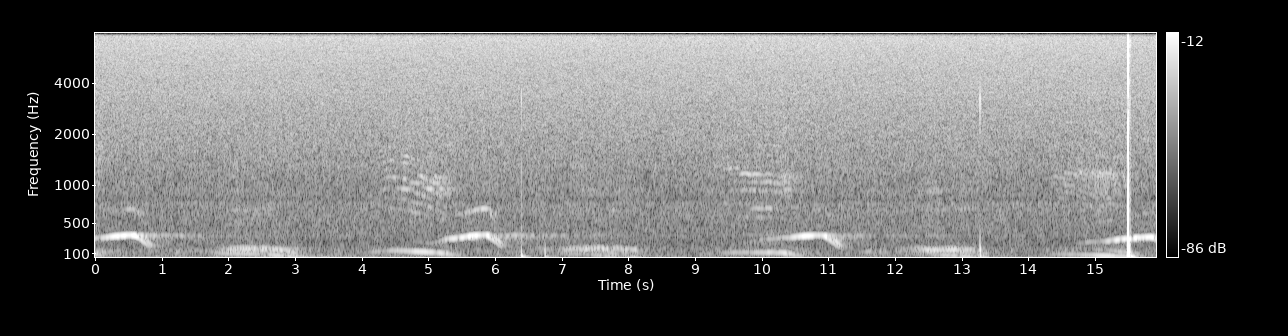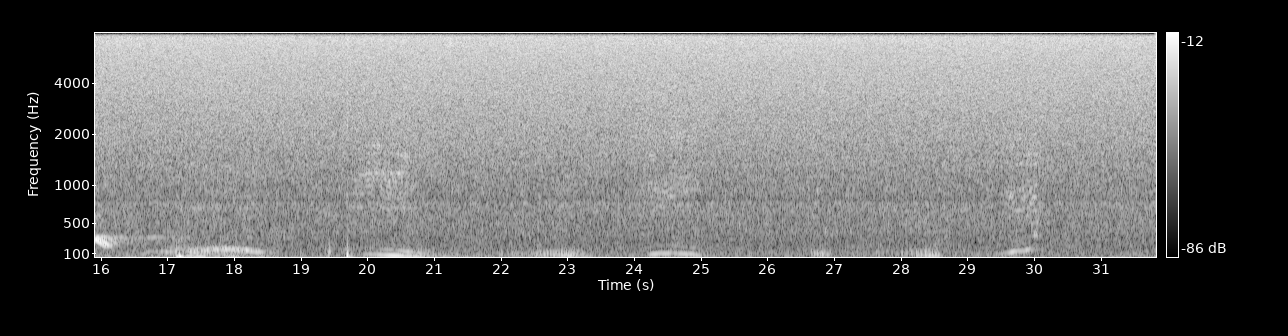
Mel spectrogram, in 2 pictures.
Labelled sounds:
4.5	5.3	humpback whale, 0.83 to 1.2 kHz
9.7	10.0	humpback whale, 0.90 to 1.2 kHz
20.5	20.7	humpback whale, 1.4 to 1.6 kHz

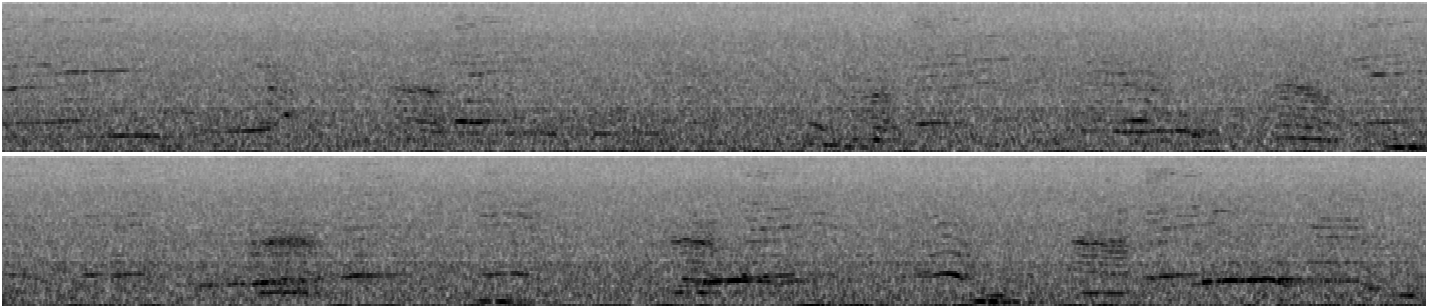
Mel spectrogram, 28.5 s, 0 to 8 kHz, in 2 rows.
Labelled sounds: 0.6	1.3	humpback whale, 1.9 to 2.1 kHz
4.1	4.4	humpback whale, 1.0 to 1.4 kHz
13.5	14.2	humpback whale, 2.5 to 5.5 kHz
16.9	18.0	humpback whale, 1.2 to 2.0 kHz
21.0	21.4	humpback whale, 1.2 to 1.5 kHz
25.0	26.6	humpback whale, 1.2 to 2.8 kHz
27.6	27.9	humpback whale, 2.2 to 2.3 kHz

